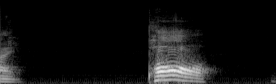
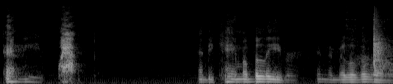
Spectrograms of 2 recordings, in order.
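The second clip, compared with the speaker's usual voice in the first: much softer and lower; preacher hushes the crowd for the climax; hushed telling; 14 semitones lower, 16 dB quieter, faster than usual. Real, not acted. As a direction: let it fall to a hush. Preacher drops very soft.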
